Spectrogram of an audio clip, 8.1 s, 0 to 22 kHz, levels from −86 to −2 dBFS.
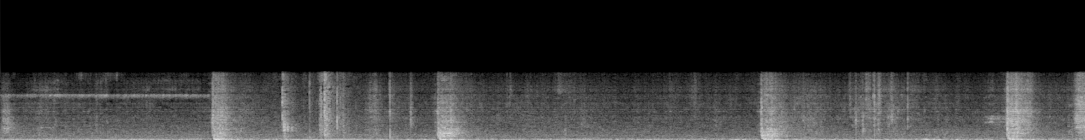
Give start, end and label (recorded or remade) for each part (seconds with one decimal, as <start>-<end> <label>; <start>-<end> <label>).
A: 0.0-2.0 remade; 2.0-2.7 recorded; 2.7-8.1 remade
